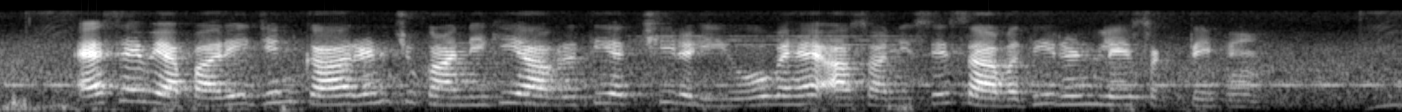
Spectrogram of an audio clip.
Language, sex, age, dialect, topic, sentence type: Hindi, female, 41-45, Hindustani Malvi Khadi Boli, banking, statement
